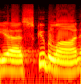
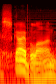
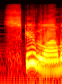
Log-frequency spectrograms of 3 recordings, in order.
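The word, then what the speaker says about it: skubalon (σκύβαλον): It's actually skubalon is how it's pronounced. I know it looks like skybalon, but it's skubalon, which means basically dung.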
